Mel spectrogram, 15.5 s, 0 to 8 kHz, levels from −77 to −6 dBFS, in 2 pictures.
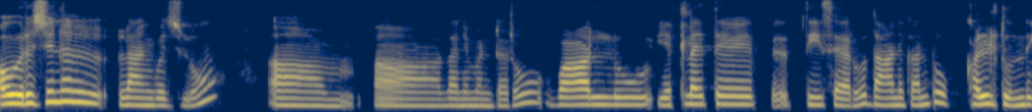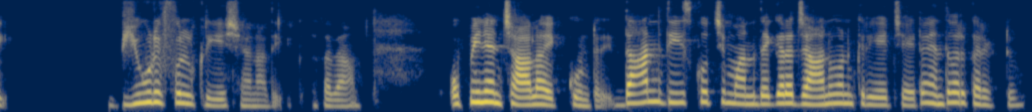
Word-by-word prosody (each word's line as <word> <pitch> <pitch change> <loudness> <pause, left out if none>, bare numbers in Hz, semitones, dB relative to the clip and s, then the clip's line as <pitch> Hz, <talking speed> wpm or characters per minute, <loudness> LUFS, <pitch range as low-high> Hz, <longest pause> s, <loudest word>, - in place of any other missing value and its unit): Original 280 +4 +6 0.3
లాంగ్వేజ్‌లో 185 +1 -3 0.6
ఆహ్, 185 -2 -3 0.4
ఆహ్, 180 - -4
దాన్నేమంటారు? 180 +3 -7 0.3
వాళ్ళు 205 0 +2 0.3
ఎట్లైతే 220 +1 -1 0.3
త్ - - -8 0.2
తీసారో 195 -1 -3
దానికంటూ, 195 +4 -4
ఒక 225 - -39
కల్ట్ 220 0 +3
ఉంది. 200 +1 -2 0.9
బ్యూటిఫుల్ 255 +1 +2
క్రియేషన్ 175 -2 -4
అది. - - -15 0.3
కదా! 165 -1 -5 0.8
ఒపీనియన్ 275 -3 +6
చాలా 200 +1 +7
ఎక్కువ 185 0 -5
ఉంటది. 165 -1 -10 0.2
దాన్ని 275 +2 +4
తీసుకొచ్చి 275 +1 -1
మన 225 -1 +1
దగ్గర 240 +2 +4
'జాను' 215 +3 +4
అని 235 - -3
క్రియేట్ 195 -2 -3
చేయడం 185 +8 -3
ఎంత 225 - -1
వరకు 255 -3 -2
కరెక్ట్? 185 -2 -8
205 Hz, 125 wpm, -21 LUFS, 185-240 Hz, 0.9 s, చాలా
